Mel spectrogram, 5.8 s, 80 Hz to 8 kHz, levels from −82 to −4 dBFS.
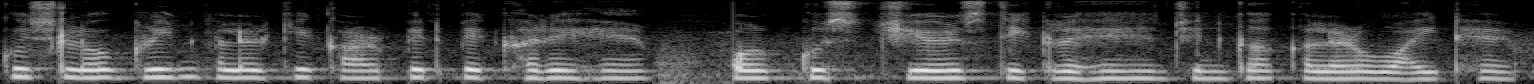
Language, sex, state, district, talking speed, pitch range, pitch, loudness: Hindi, female, Arunachal Pradesh, Lower Dibang Valley, 200 wpm, 215-240 Hz, 225 Hz, -21 LUFS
